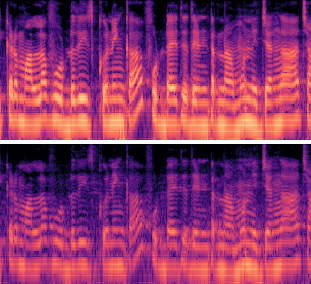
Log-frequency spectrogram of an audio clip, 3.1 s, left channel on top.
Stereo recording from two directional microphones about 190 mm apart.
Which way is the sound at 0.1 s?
45° left (ahead or behind).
